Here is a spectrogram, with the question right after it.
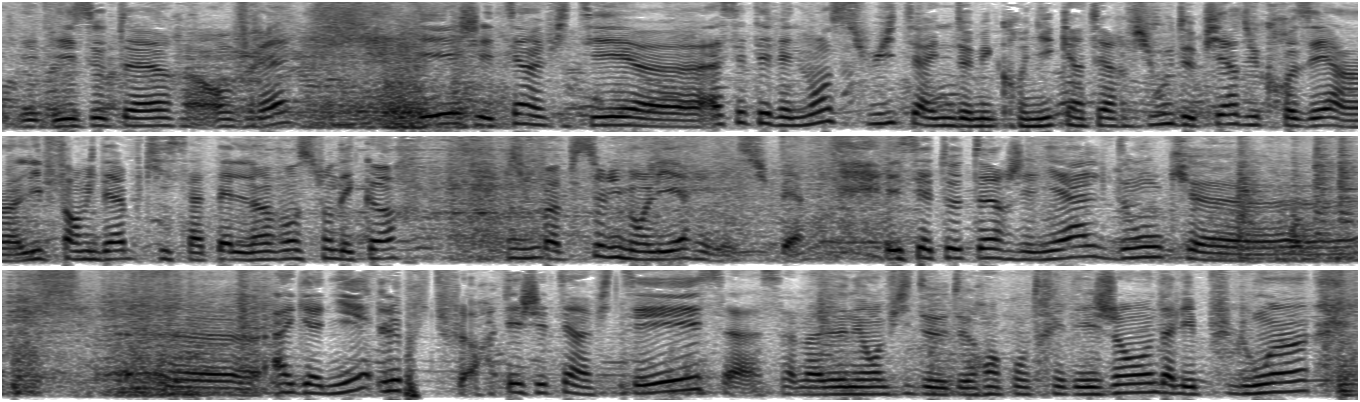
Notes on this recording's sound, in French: Nous avons enregistré l'épisode en terrasse de café, face au centre Pompidou, un régal.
